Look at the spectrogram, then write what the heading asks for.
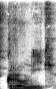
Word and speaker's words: Crooniek: a pronounced it sounds more smooth so it's chronic pronounced in in Dutch but it's also uh it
